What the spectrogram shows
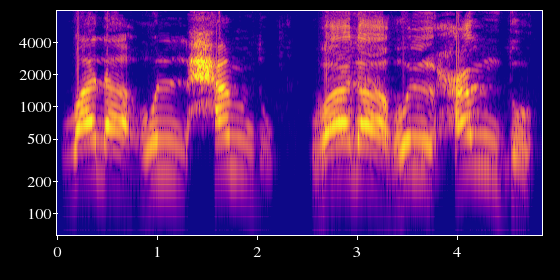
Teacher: وَلَهُ میں ہا جو سینے سے متصل حلق سے ادا ہوتا ہے، اور آگے جو ہا ہے وہ وسط حلق سے ادا ہوتا ہے. دونوں کی مخرج جو ہے جدا جدا ہے، ادائیگی میں بہت زیادہ فرق ہونا چاہیے.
